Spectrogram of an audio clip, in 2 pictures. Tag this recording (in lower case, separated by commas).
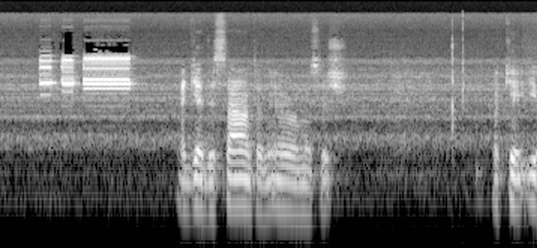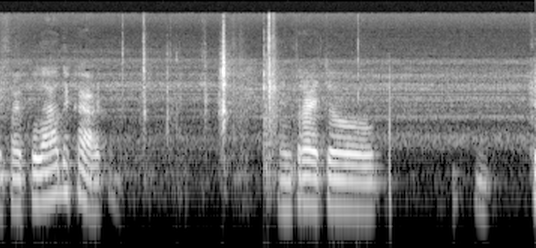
speech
